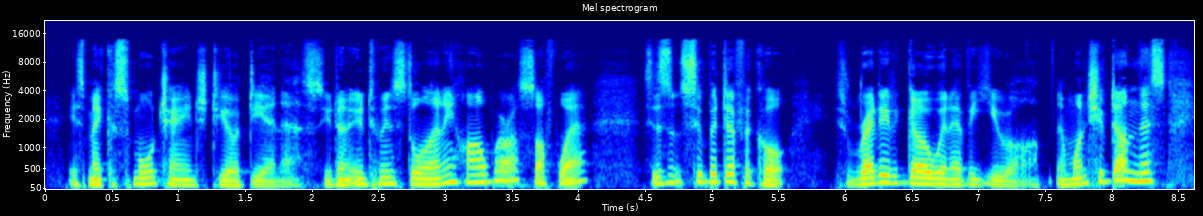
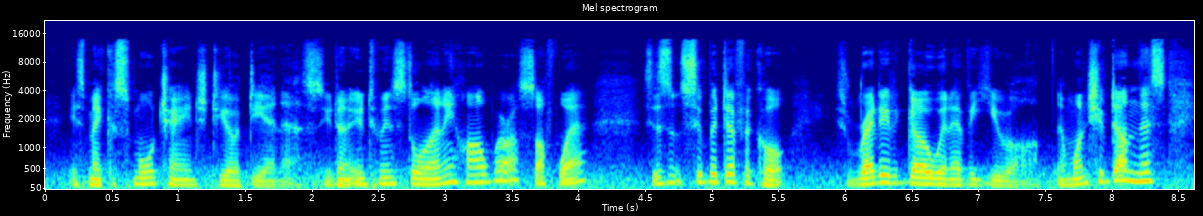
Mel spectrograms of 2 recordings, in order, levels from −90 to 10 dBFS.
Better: first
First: none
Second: wind noise on the microphone; occasional gusts; 25 dB below the speech

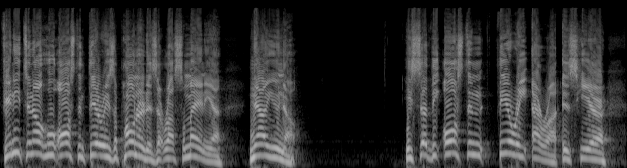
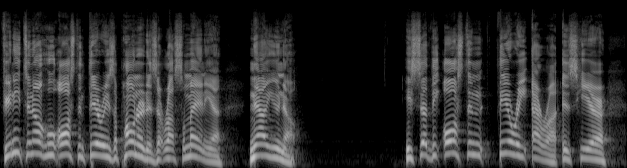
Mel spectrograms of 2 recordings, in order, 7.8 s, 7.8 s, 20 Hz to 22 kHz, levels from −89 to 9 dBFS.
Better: second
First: distortion; slight; 10 dB below the speech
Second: none

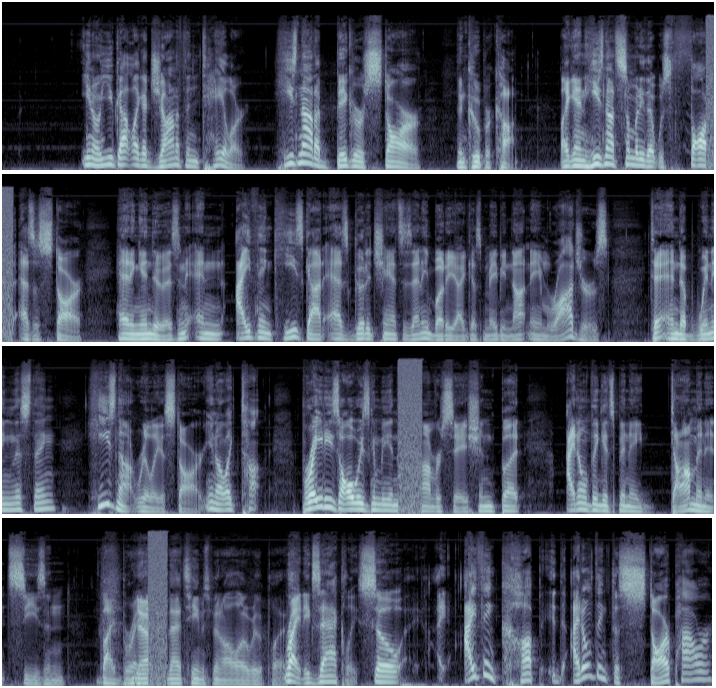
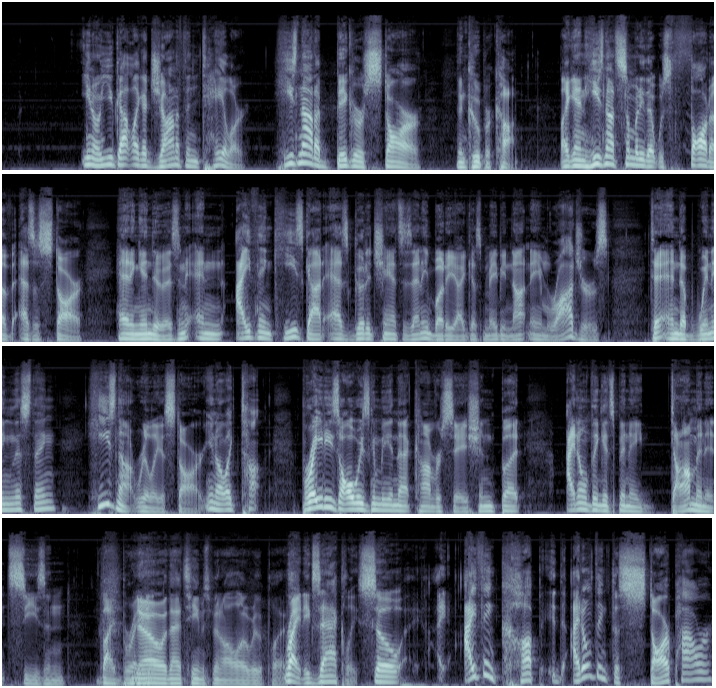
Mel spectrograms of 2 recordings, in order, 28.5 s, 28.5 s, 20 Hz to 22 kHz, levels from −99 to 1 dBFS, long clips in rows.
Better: second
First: audio cutting out; filled with static; at 7 s, at 18 s and at 23 s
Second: none

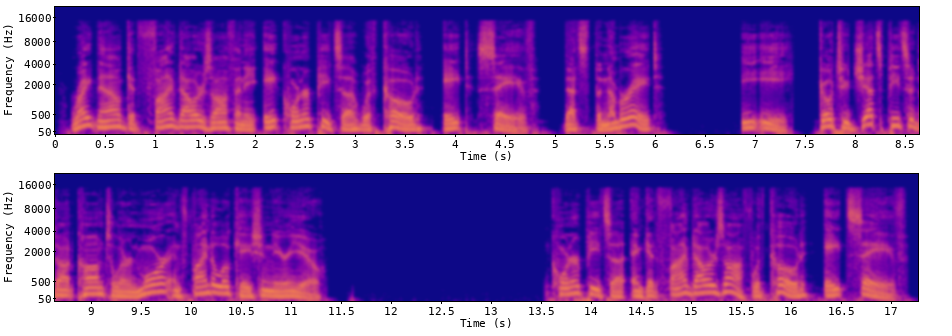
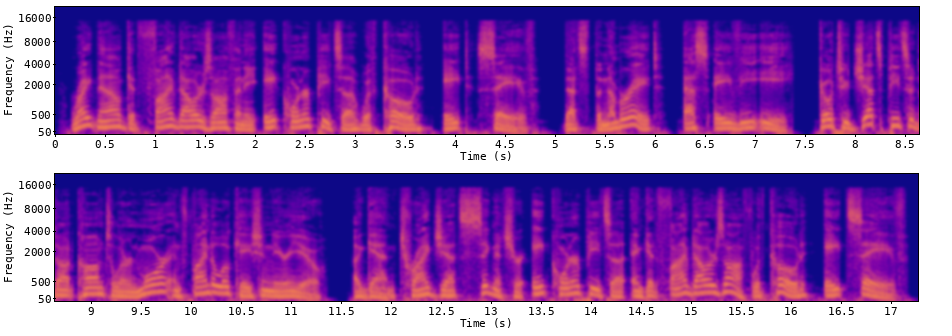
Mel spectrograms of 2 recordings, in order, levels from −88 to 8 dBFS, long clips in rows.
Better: second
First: audio cutting out; at 6 s for 1 s and at 12 s for 2 s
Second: none

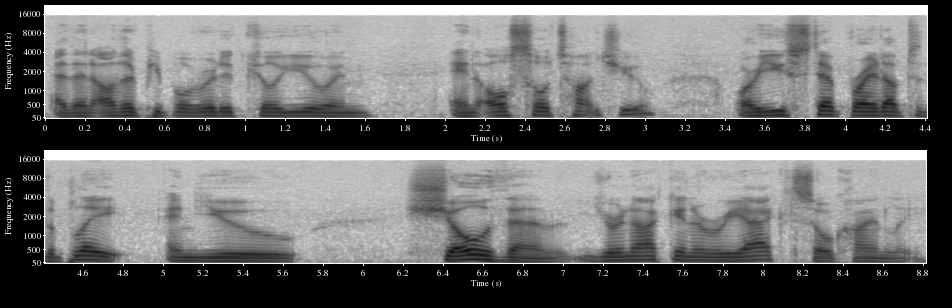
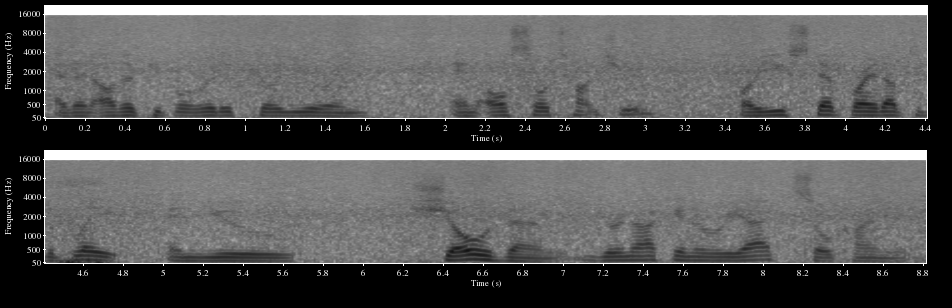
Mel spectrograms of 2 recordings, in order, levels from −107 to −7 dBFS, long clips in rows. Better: first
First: hiss; faint; throughout; 30 dB below the speech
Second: hiss; loud; throughout; 3 dB below the speech

